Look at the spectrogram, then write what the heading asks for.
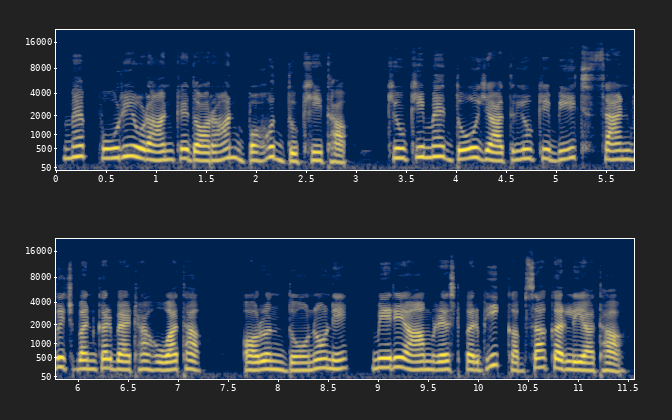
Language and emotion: Hindi, sad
